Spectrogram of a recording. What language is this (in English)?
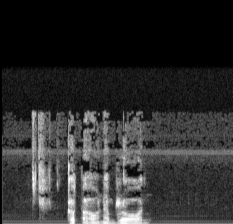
Thai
